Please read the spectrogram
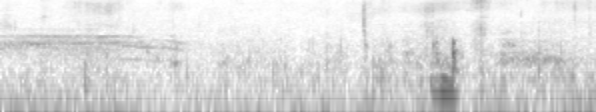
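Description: Very quiet farmyard: a faint animal call in the first moment, then near quiet with a short soft knock a little before the end.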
